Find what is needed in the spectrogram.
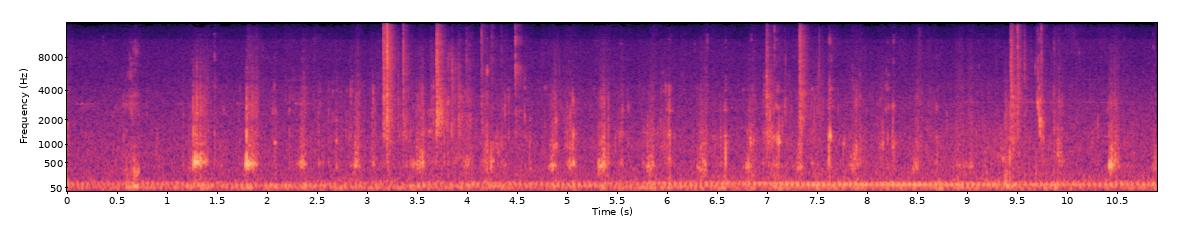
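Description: Close-up chewing of a mouthful of crunchy pork sai tan (spicy pork-tube salad): irregular crisp crunches and wet mouth clicks. A steady low hum runs underneath.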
